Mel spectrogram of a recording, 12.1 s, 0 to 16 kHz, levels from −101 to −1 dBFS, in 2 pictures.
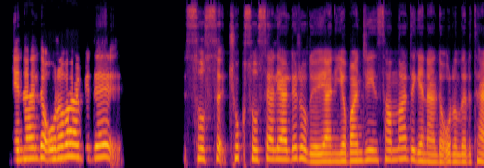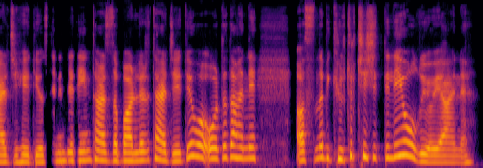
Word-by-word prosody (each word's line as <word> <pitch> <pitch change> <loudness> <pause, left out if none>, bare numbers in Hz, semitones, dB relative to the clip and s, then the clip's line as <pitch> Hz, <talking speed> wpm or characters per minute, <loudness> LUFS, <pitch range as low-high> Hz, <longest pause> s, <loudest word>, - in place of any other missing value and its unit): Genelde 225 +4 +3
oralar 245 +4 +5
bir 230 -1 -9
de 255 +1 +3 0.8
sosya 220 -1 -3
çok 245 0 -5
sosyal 215 0 -1
yerler 215 +2 +2
oluyor. 165 -9 +1
Yani, 170 0 +2
yabancı 185 +2 +1
insanlar 205 +2 -2
da - - 0
genelde 160 -4 -1
oraları 160 -1 -3
tercih 150 -3 -2
ediyor. 150 -1 -2
Senin 175 +1 -5
dediğin 185 +1 -2
tarzda 185 -3 0
barları 180 +2 +2
tercih 180 -6 +1
ediyor 260 +11 -1
ve 265 - +3
orada 240 +1 0
da, 260 - +3
hani, 235 -1 -1 0.5
aslında, 210 +6 -1
bir 230 - -6
kültür 215 +6 -2
çeşitliliği 250 +1 0
oluyor 165 - +1
yani. 140 -1 -2
205 Hz, 165 wpm, -24 LUFS, 170-235 Hz, 0.8 s, oralar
